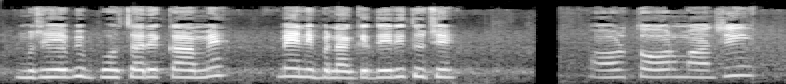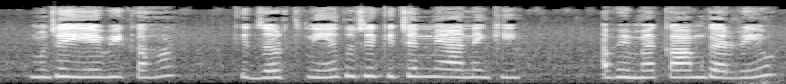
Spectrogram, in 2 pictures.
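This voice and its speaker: A scheming young daughter-in-law in a cartoon, played by a woman, who complains in a sugary, whiny tone to get sympathy. Her voice is very high. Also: slight background noise. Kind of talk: cartoon voice acting.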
